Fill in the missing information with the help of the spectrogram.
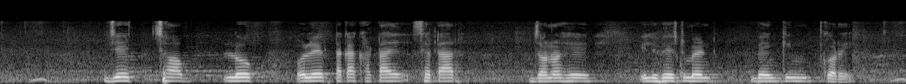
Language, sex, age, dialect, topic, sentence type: Bengali, male, 18-24, Jharkhandi, banking, statement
